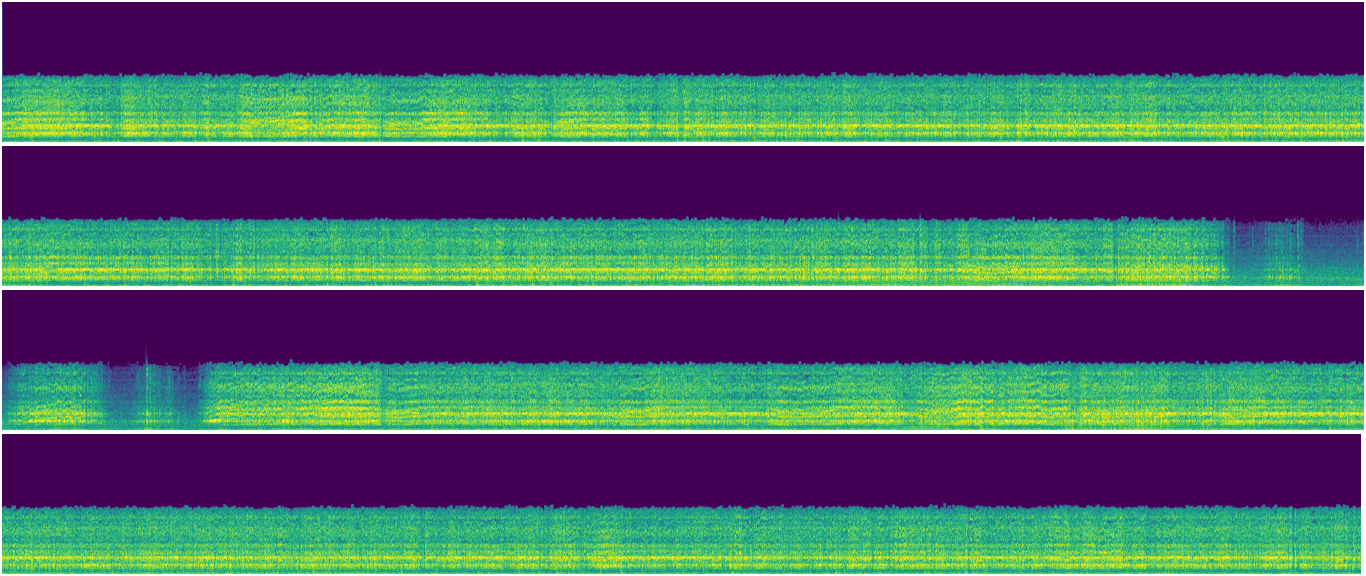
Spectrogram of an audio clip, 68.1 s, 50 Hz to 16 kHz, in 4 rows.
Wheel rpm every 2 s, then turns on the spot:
230, 230, 220, 230, 230, 230, 230, 230, 230, 230, 230, 240, 240, 240, 230, 220, 40, 80, 110, 220, 230, 230, 220, 230, 230, 230, 230, 230, 230, 230, 230, 230, 240, 230.
32-36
